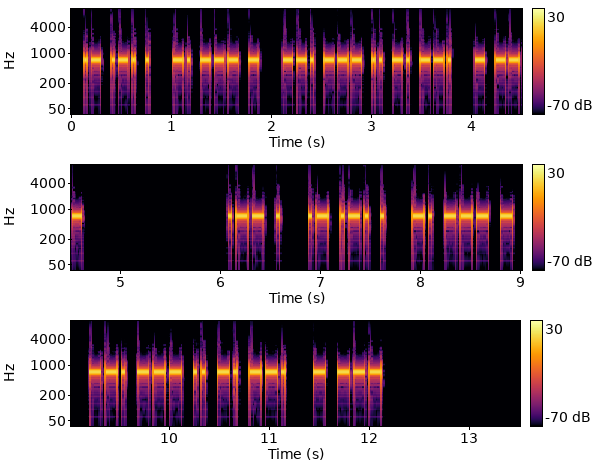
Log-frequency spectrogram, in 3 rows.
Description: Morse code, heard as a keyed tone, about 38 wpm, 700 Hz. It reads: ARE NOT GOING TO WE ARE NOT GOING TO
